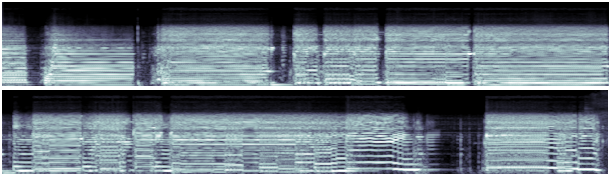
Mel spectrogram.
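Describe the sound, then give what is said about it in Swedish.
A loud, heavily distorted instrument plays sustained, buzzing chords with a few short breaks, sliding notes near the end, and a brief pause before it kicks back in. The distortion's control knobs are all set to twelve o'clock. No one speaks. “så det går ju både att ratta mer och mindre dist.”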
